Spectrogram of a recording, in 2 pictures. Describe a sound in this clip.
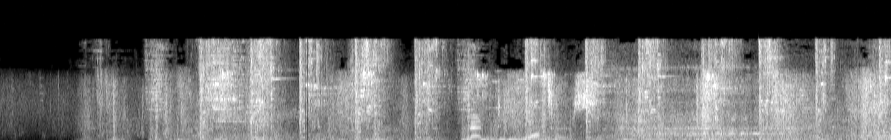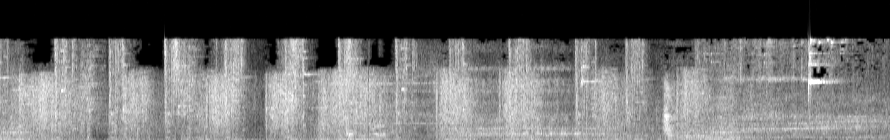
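Game combat effects clash and burst in quick succession.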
